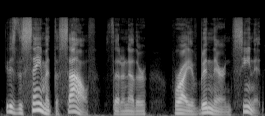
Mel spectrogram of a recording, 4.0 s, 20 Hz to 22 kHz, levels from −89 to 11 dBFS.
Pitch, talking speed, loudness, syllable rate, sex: 120 Hz, 255 wpm, -20 LUFS, 6.0 syllables/s, male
